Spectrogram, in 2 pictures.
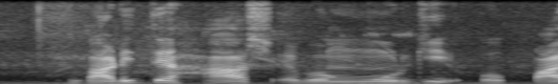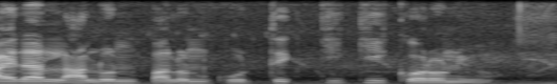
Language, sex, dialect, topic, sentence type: Bengali, male, Rajbangshi, agriculture, question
